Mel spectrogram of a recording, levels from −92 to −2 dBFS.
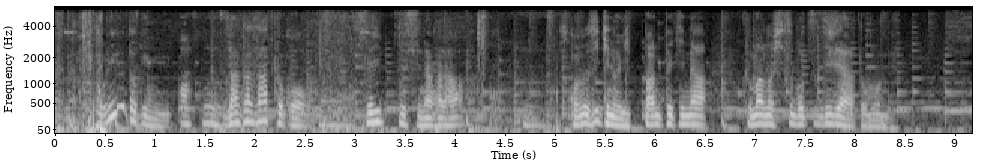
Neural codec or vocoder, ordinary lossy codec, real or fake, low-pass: none; none; real; 5.4 kHz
